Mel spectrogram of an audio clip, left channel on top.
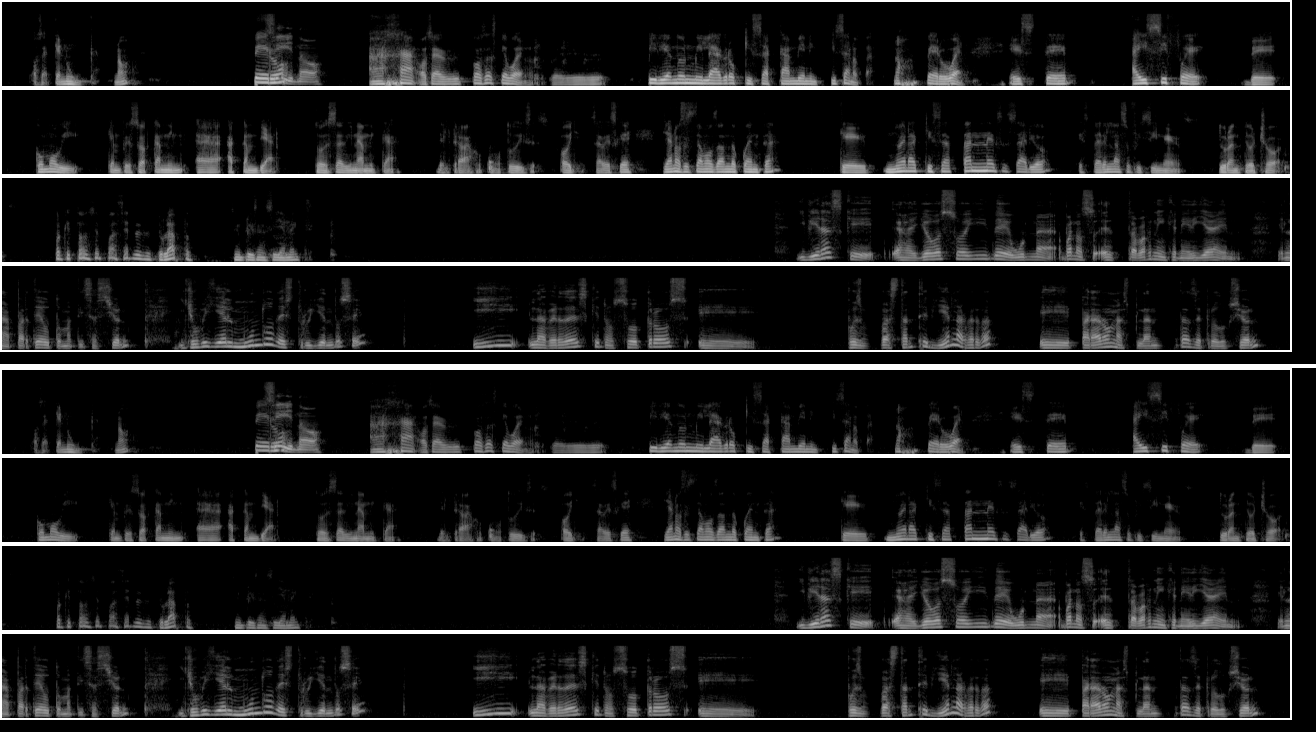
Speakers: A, on the left; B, on the right.
A: o sea, que nunca, ¿no? Pero
B: Sí, no.
A: Ajá, o sea, cosas que, bueno, eh, pidiendo un milagro quizá cambien y quizá no tanto, ¿no? <laughs> Pero bueno, este, ahí sí fue de cómo vi que empezó a, cami- a, a cambiar toda esa dinámica del trabajo, como tú dices. Oye, ¿sabes qué? Ya nos estamos dando cuenta que no era quizá tan necesario estar en las oficinas durante ocho horas, porque todo se puede hacer desde tu laptop, simple y sencillamente.
B: Y vieras que ah, yo soy de una, bueno, so- eh, trabajo en ingeniería en, en la parte de automatización
A: Ajá,
B: y yo veía el mundo destruyéndose Y la verdad es que nosotros, eh, pues bastante bien, la verdad. Eh, pararon las plantas de producción,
